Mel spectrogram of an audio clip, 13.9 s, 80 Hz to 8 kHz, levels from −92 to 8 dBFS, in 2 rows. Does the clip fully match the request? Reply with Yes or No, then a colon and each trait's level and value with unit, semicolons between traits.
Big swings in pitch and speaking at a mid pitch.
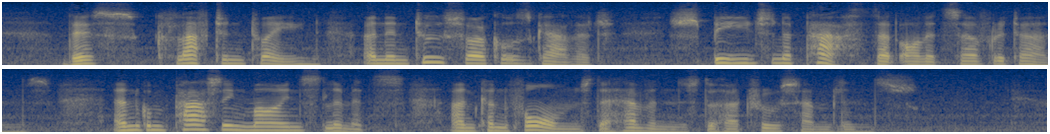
Yes: wide, 5.9 semitones; medium, 150 Hz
